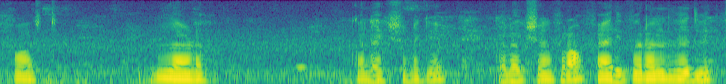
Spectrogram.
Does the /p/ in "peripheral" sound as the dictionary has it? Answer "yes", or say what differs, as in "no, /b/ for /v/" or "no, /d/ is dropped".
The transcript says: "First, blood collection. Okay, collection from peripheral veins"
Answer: no, /f/ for /p/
